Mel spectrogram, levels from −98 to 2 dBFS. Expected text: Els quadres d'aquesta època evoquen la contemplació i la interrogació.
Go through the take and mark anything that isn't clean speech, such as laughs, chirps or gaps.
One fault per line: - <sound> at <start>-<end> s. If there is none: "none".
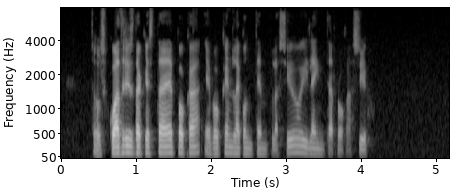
none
